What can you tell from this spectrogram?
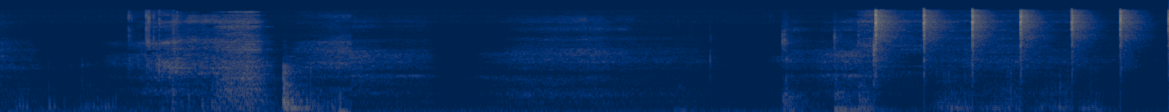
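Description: Gas hob's spark igniter clicking rapidly and evenly, about four clicks a second, starting about four seconds in, as a burner is lit under a pot. Faint, soft kitchen noises come before it.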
